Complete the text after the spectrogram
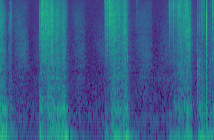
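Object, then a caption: Rock salt crystal lamp. Fingernails scratch and rub across the rough surface of a large, pale, solid rock salt lamp crystal. Bright, hissy rasping strokes come in repeated bursts, each fading into a softer scraping texture over a low, dull rumble.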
